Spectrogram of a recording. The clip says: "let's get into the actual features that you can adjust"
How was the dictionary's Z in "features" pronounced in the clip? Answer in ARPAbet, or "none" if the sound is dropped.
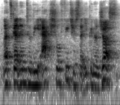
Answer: Z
